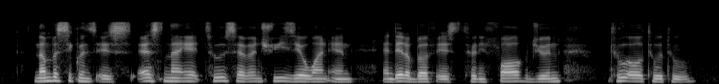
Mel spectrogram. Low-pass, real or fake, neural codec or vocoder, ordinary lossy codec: 7.2 kHz; fake; codec, 16 kHz, 4 kbps, X-Codec, HuBERT features, trained on balanced general audio; none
